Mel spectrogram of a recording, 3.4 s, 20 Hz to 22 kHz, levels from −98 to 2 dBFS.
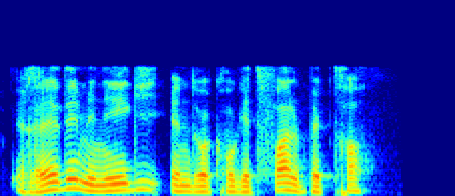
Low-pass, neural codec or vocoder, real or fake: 5.4 kHz; codec, 16 kHz, 8 kbps, FunCodec, trained on Chinese and English, 25 frames a second; fake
